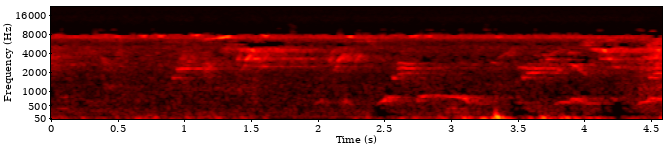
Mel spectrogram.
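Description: Faint bird chirps and calls over an irregular low rumble of wind on the microphone, the gusts growing stronger in the last second or two.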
